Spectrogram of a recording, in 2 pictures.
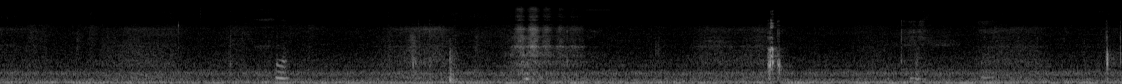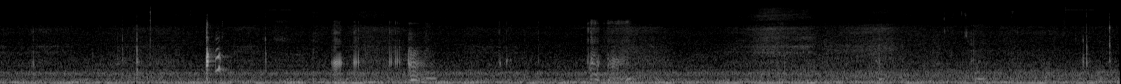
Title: Little guy gets the hiccups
